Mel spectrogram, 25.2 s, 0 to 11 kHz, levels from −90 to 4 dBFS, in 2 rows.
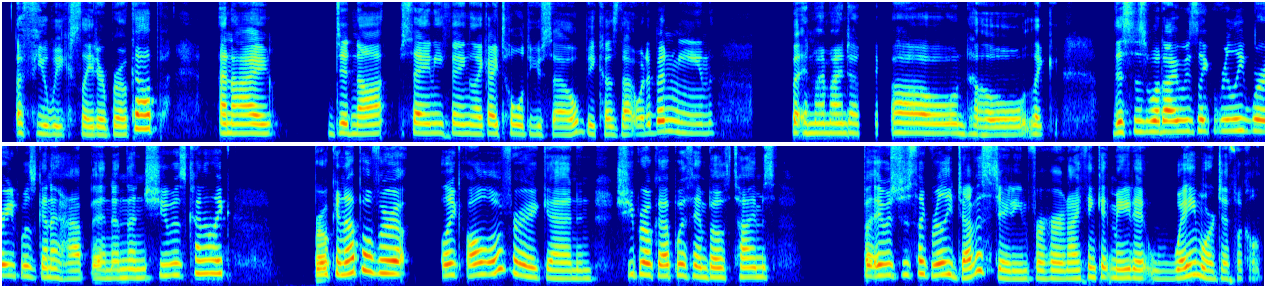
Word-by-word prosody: a 230 Hz, -, -2 dB
few 215 Hz, -3 st, -7 dB
weeks 190 Hz, 0 st, -9 dB
later 185 Hz, -1 st, -2 dB
broke 190 Hz, +1 st, -3 dB
up. 325 Hz, 0 st, +7 dB, 0.6 s
And 220 Hz, 0 st, +2 dB
I 215 Hz, 0 st, +2 dB, 0.6 s
did 220 Hz, +1 st, 0 dB
not 210 Hz, +1 st, 0 dB
say 225 Hz, 0 st, +1 dB
anything 220 Hz, -1 st, -5 dB
like, 205 Hz, +1 st, -5 dB
"I 210 Hz, -, +2 dB
told 205 Hz, -2 st, -6 dB
you 195 Hz, 0 st, -10 dB
so," 180 Hz, +1 st, -4 dB
because 190 Hz, -2 st, -5 dB
that 185 Hz, 0 st, -3 dB
would've 195 Hz, +3 st, -6 dB
been 260 Hz, +1 st, +4 dB
mean. 220 Hz, -2 st, -9 dB, 0.8 s
But -, -, 0 dB
in 225 Hz, -, -5 dB
my 225 Hz, -, -4 dB
mind 225 Hz, 0 st, -4 dB
I -, -, -3 dB
was 215 Hz, -, -10 dB
like, 220 Hz, -, -19 dB
"Oh, 220 Hz, -2 st, 0 dB
no. 185 Hz, -2 st, -3 dB, 0.4 s
Like, 200 Hz, -1 st, -7 dB, 0.5 s
this 485 Hz, -, +3 dB
is 250 Hz, -1 st, -4 dB
what 255 Hz, 0 st, +5 dB
I 255 Hz, 0 st, +8 dB
was, 260 Hz, -1 st, -3 dB
like, 270 Hz, -1 st, +1 dB
really 270 Hz, +1 st, -2 dB
worried 260 Hz, -1 st, +2 dB
was 240 Hz, -3 st, -3 dB
gonna 215 Hz, -1 st, -3 dB
happen." 185 Hz, +1 st, -5 dB
And 200 Hz, +1 st, -5 dB
then 205 Hz, 0 st, -4 dB
she 210 Hz, +5 st, -8 dB
was 270 Hz, 0 st, -3 dB
kinda, 310 Hz, +1 st, 0 dB
like, 310 Hz, 0 st, +1 dB, 0.8 s
broken 145 Hz, -, +3 dB
up 330 Hz, +5 st, +6 dB
over, 315 Hz, -4 st, +7 dB, 0.4 s
like, 260 Hz, +1 st, +3 dB
all 275 Hz, +3 st, +4 dB
over 330 Hz, -3 st, +3 dB
again. 200 Hz, -5 st, -1 dB
And 190 Hz, 0 st, -12 dB, 0.2 s
she 285 Hz, -, -9 dB
broke 275 Hz, -3 st, +4 dB
up 250 Hz, +1 st, +3 dB
with 260 Hz, -3 st, +2 dB
him 235 Hz, -3 st, -1 dB
both 220 Hz, -1 st, 0 dB
times, 225 Hz, 0 st, -3 dB, 0.9 s
but -, -, +2 dB
it 255 Hz, -, +6 dB
was 260 Hz, -1 st, -2 dB
just 275 Hz, -2 st, -8 dB
like 295 Hz, -3 st, +4 dB
really 275 Hz, +2 st, +5 dB
devastating 205 Hz, -, 0 dB
for 190 Hz, +1 st, -4 dB
her, 190 Hz, 0 st, -1 dB
and 185 Hz, -, -5 dB
I 190 Hz, -, -1 dB
think 220 Hz, +2 st, -5 dB
it 225 Hz, -2 st, -2 dB
made 205 Hz, 0 st, -1 dB
it 195 Hz, -1 st, -1 dB
way 185 Hz, +7 st, 0 dB
more 215 Hz, -9 st, -1 dB
difficult 190 Hz, +1 st, -9 dB
220 Hz, 195 wpm, -25 LUFS, 200-260 Hz, 0.9 s, I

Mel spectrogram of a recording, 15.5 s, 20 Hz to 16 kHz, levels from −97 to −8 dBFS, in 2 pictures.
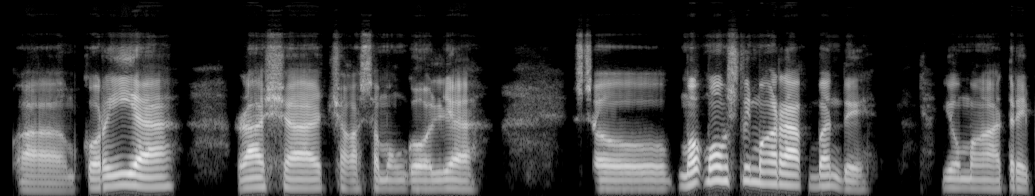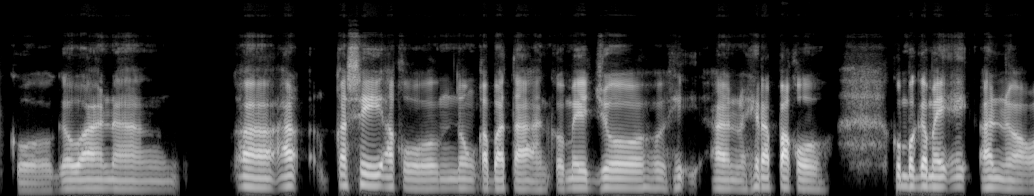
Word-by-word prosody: um, 95 Hz, -2 st, -2 dB
Korea, 145 Hz, +1 st, +5 dB, 0.5 s
Russia, 125 Hz, -2 st, +4 dB
tsaka 115 Hz, -2 st, -5 dB
sa 120 Hz, -, -4 dB
Mongolia. 115 Hz, 0 st, -1 dB, 0.7 s
So, 115 Hz, -1 st, -2 dB
mo 190 Hz, +5 st, +5 dB
mostly 225 Hz, +1 st, +2 dB
mga 190 Hz, -4 st, +2 dB
rock 165 Hz, -2 st, +7 dB
band, 155 Hz, -2 st, -2 dB
eh, 105 Hz, 0 st, -9 dB, 0.5 s
yung 125 Hz, -1 st, -7 dB
mga 120 Hz, -1 st, -2 dB
trip 120 Hz, -4 st, -3 dB
ko 100 Hz, -1 st, -9 dB
gawa 120 Hz, +2 st, 0 dB
ng, 110 Hz, -2 st, -6 dB, 0.5 s
ah 140 Hz, +1 st, +3 dB
ah, -, -, -11 dB, 0.3 s
kasi 160 Hz, 0 st, +3 dB
ako 120 Hz, -3 st, -3 dB
nung 125 Hz, 0 st, -7 dB
kabataan 115 Hz, -2 st, 0 dB
ko, 115 Hz, -, -6 dB
medyo 130 Hz, 0 st, +1 dB, 0.4 s
hi 140 Hz, +3 st, -13 dB
ano 120 Hz, -2 st, -1 dB
hirap 140 Hz, -3 st, 0 dB
ako. 115 Hz, -4 st, -1 dB, 0.4 s
Kumbaga, 150 Hz, 0 st, +1 dB
may, 140 Hz, 0 st, +1 dB
eh, -, -, -37 dB
ano 120 Hz, -5 st, -1 dB
120 Hz, 135 wpm, -26 LUFS, 115-140 Hz, 0.7 s, rock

